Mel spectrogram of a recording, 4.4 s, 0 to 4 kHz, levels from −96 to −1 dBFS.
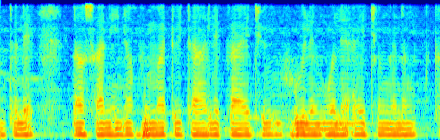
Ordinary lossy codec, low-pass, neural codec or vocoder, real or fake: none; 3.6 kHz; vocoder, 24 kHz, 100 mel bands, Vocos; fake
